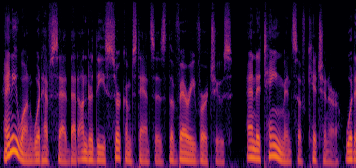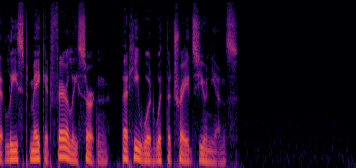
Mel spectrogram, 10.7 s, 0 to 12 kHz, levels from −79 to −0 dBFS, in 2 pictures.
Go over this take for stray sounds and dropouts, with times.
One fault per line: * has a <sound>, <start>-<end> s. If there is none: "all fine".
all fine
